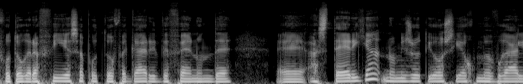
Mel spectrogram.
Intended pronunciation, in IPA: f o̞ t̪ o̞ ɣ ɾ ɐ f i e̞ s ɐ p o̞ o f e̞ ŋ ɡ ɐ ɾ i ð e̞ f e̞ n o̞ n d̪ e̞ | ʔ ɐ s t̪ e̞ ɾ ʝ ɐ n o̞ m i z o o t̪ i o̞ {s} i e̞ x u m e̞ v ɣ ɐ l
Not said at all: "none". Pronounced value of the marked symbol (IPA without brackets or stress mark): s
